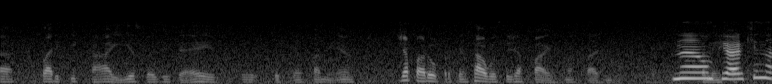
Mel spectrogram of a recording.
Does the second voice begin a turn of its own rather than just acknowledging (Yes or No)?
Yes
